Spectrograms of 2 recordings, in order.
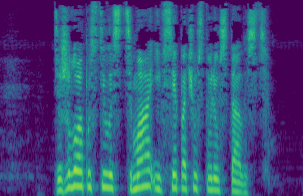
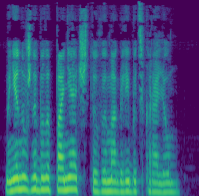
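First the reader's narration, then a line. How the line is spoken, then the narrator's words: Quiet. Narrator (Russian): тихо сказала она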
